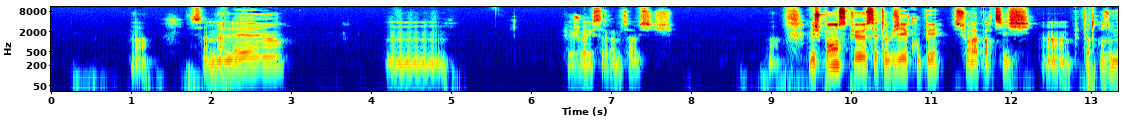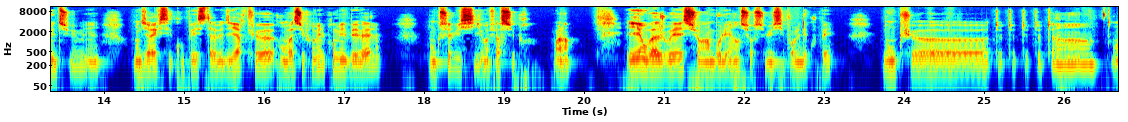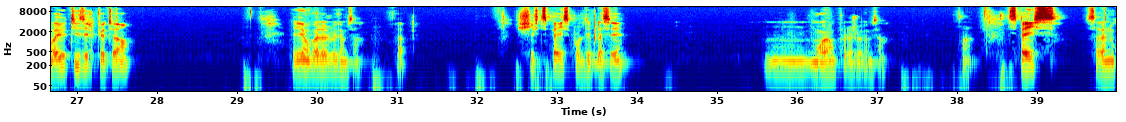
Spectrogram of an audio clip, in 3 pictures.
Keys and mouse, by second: 8.8 click, 9.9 click, 10.0-15.8 middle drag, 15.8 click, 16.0 space, 20.5 click, 21.8 KP_1, 22.4 shift+middle click, 25.8 space.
